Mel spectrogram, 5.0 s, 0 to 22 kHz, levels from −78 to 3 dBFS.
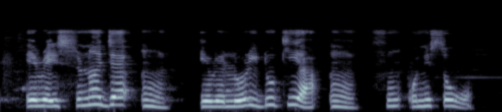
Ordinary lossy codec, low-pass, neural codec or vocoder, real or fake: none; 7.2 kHz; none; real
